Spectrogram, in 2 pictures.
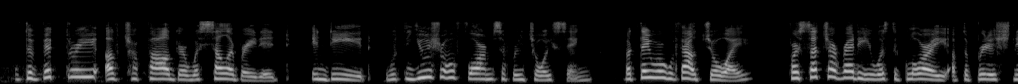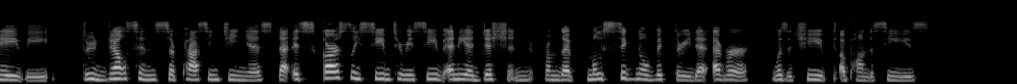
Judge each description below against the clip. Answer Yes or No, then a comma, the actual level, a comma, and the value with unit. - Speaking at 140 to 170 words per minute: Yes, average, 155 wpm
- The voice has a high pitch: Yes, high, 230 Hz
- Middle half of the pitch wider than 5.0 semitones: No, average, 3.4 semitones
